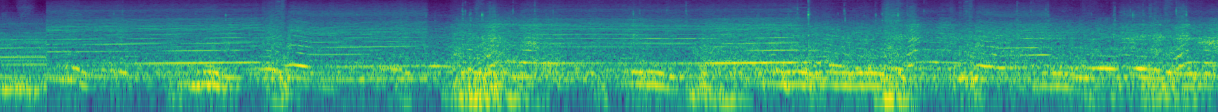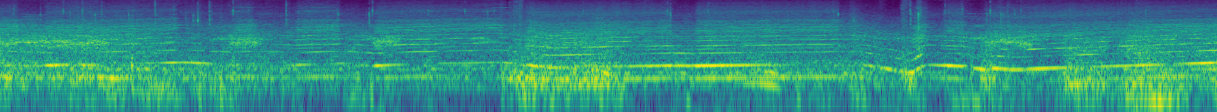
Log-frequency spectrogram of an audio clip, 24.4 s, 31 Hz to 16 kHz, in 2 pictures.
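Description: The Toyota Corolla engine in the racing game Need for Speed Underground 2 drones steadily and loudly throughout, its pitch repeatedly climbing and dropping through gear changes as the car accelerates.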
